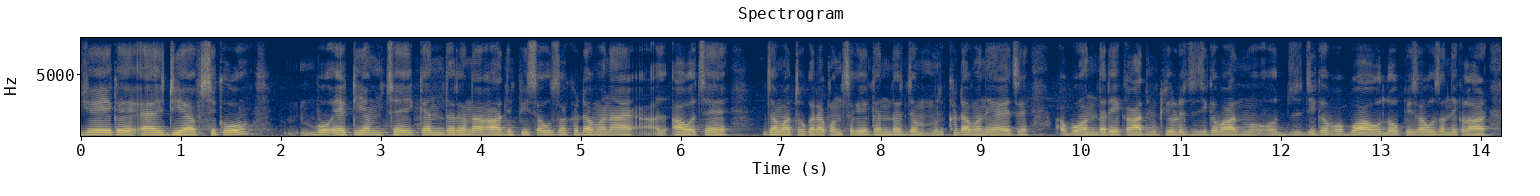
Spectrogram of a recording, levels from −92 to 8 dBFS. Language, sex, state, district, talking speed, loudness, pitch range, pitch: Marwari, male, Rajasthan, Nagaur, 75 wpm, -15 LUFS, 140-150 Hz, 145 Hz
